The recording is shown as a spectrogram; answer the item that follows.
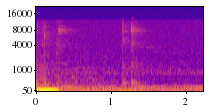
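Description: Near silence with a low rumble that dies away just after the start, then two faint clicks in quick succession about a second in, from the computer being used to run the script.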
